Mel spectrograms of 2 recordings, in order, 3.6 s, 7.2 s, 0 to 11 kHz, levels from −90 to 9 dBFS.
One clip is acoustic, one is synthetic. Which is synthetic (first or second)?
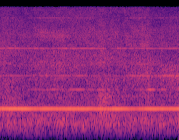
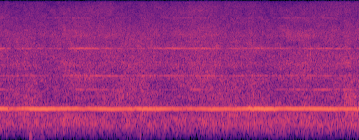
second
